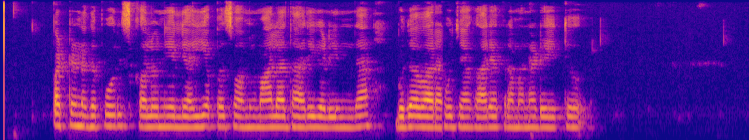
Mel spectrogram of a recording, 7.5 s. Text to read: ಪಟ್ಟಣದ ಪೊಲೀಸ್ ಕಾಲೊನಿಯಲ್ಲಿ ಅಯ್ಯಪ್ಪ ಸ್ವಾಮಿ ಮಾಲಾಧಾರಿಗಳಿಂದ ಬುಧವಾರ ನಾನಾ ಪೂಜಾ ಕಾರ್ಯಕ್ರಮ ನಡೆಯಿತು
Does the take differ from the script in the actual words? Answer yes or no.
yes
